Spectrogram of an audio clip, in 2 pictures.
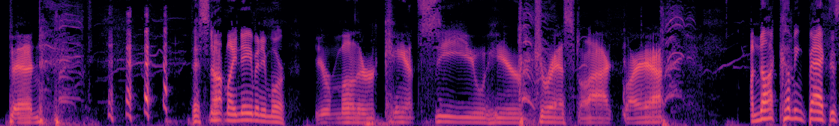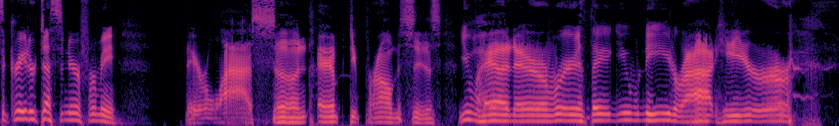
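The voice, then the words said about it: Imitates another person's voice. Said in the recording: “your Sam Elliott impression”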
